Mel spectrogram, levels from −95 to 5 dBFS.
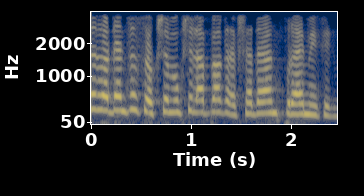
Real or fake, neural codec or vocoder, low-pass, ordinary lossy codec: fake; autoencoder, 48 kHz, 128 numbers a frame, DAC-VAE, trained on Japanese speech; 3.6 kHz; none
